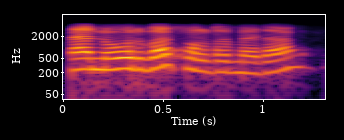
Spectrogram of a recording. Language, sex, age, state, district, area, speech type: Tamil, female, 45-60, Tamil Nadu, Tiruvannamalai, urban, conversation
